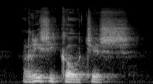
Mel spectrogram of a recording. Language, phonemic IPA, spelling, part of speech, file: Dutch, /ˈriziˌkocə/, risicootje, noun, Nl-risicootje.ogg
- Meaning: diminutive of risico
